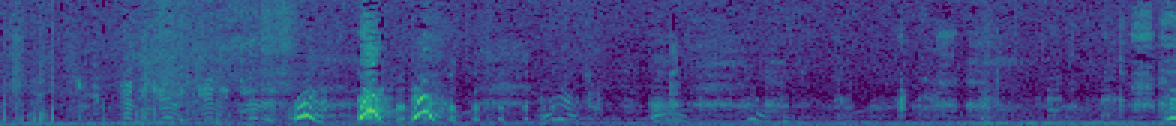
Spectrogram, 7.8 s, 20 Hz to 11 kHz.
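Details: Miniature schnauzer attacking a big snowball on the first snowy day of 2012 in Seattle, Washington, giving three short, excited, arched yelps near the middle, then softer snuffling over a low steady background hum.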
